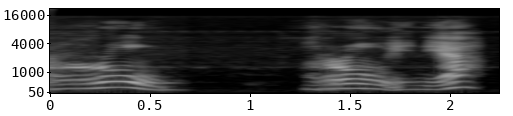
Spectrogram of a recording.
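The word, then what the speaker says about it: ρ: Jangan baca P, ini bacanya rho.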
